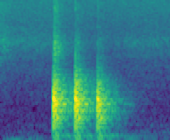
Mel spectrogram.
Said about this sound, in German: während sie an die Tür ihres großen Bruders klopft.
